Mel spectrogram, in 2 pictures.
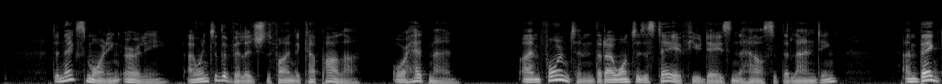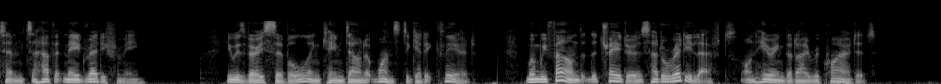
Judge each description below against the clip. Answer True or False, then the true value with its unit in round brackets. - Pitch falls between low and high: False (100 Hz)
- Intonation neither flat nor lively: False (6.0 semitones)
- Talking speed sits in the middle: False (225 wpm)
